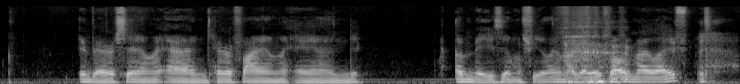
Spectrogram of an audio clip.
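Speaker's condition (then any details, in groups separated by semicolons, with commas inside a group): Spinal muscular atrophy; wheelchair for most of life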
